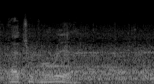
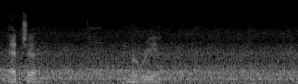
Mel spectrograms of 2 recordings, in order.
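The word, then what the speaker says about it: Hechavarria: told me, no, it's Echevarria. So don't pronounce the H. And don't pronounce the V. I'm on the V now. It's B. You get the H. It's Echevarria.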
